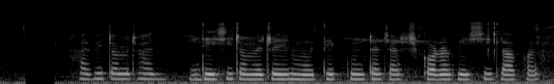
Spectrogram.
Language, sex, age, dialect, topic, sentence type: Bengali, female, 31-35, Rajbangshi, agriculture, question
